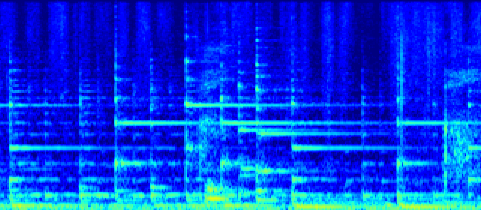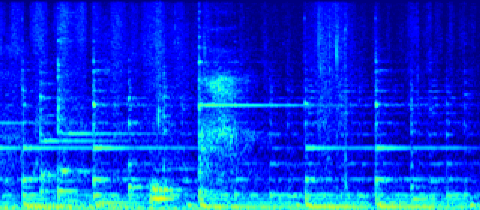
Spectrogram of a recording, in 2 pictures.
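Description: Repeated rapid scratching: fingernails rasping over skin and shirt fabric. Soft background music with held notes runs underneath.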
